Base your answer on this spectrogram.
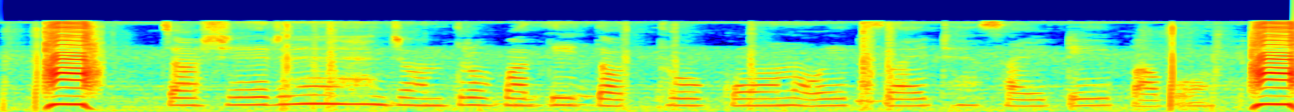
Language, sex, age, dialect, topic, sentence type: Bengali, female, 25-30, Rajbangshi, agriculture, question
